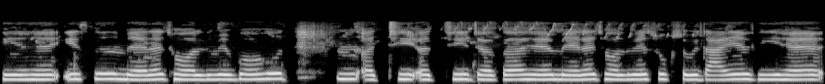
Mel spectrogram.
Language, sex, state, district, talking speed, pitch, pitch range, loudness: Hindi, female, Chhattisgarh, Korba, 140 wpm, 225 Hz, 225-235 Hz, -10 LUFS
